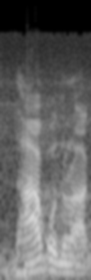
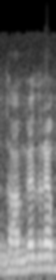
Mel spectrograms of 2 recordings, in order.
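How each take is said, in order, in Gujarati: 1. વધારાના સ્વરો વ્યંજન ગુચ્છને તોડે છે. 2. વ્યંજન ગુચ્છ એકસાથે રહે છે. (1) "ધાગોદરા કરીને બોલે" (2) "ધાંગધ્રા બોલી જ ન શકે"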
